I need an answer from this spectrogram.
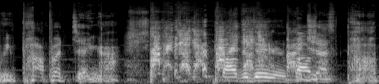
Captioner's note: screeches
